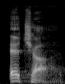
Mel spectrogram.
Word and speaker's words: Echad: If you're going to spell it, Echad, E-C-H-A-D, Echad.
